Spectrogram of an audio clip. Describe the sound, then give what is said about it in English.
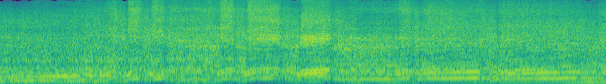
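A loud, buzzy small engine revs and shifts pitch repeatedly as an ATV drives by on a street in New Jersey, its whine rising and falling over about six seconds. “Did you hear that? Motor said that was an ATV being driven on the streets of New Jersey, which they're not supposed to be.”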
